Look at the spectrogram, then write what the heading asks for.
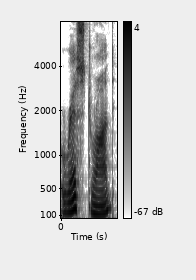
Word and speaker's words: restaurant: guess what you don't you don't pronounce it at all it's one of these weird words where certain sounds are just squeezed out they're gone so you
